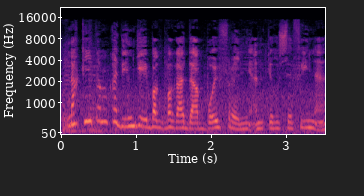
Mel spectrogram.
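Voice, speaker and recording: A woman playing a fretful adult daughter in an Ilocano radio comedy drama, speaking in an animated way. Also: mid-range voice, fairly quick, over music, natural voice. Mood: indignant. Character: fretful adult daughter, a gossip-troubled nurse. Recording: radio drama with clear background noise.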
